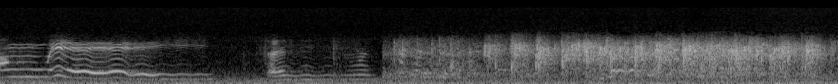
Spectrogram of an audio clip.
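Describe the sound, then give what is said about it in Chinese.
Scattered applause from a small part of the audience at a comedy stage show. It starts after a brief sung phrase and runs as a steady, moderate crackle to the end. “鼓掌的人不多呀，啊，鼓掌的人都是南方人。”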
